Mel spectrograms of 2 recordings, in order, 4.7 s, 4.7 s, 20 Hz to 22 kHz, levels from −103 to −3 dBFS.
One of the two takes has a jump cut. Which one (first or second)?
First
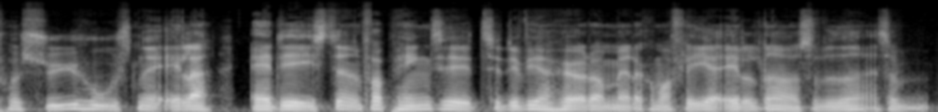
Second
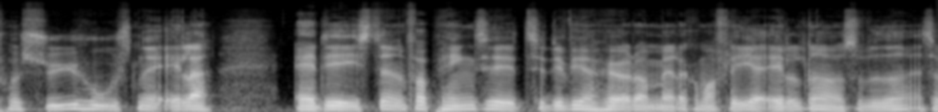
first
